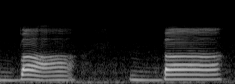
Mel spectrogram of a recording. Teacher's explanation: با جو ہے دونوں ہونٹوں کے تر حصے سے ادا ہوتا ہے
